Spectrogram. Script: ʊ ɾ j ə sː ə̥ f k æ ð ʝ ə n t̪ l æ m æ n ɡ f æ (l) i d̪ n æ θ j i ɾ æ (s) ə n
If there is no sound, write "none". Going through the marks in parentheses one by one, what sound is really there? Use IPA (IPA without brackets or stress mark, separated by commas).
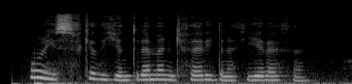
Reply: ɾ, θ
